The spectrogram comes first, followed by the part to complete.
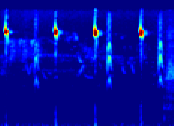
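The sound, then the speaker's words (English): A sparrow's alarm call: four sharp, high-pitched chirps repeating at a steady, fairly quick pace, clear over a faint low rumble. “Bird songs change when other animals are around, so the sparrow's song might sound something like this.”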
